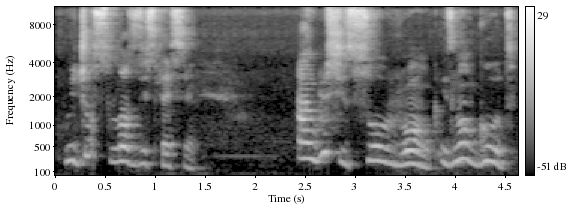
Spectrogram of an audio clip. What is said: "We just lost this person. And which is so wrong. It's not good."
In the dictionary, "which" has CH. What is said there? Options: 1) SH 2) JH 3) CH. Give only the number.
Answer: 1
